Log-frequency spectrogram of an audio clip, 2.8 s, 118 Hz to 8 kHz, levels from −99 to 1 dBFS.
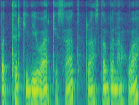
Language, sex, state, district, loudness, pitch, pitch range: Hindi, male, Himachal Pradesh, Shimla, -18 LUFS, 115 Hz, 110-115 Hz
